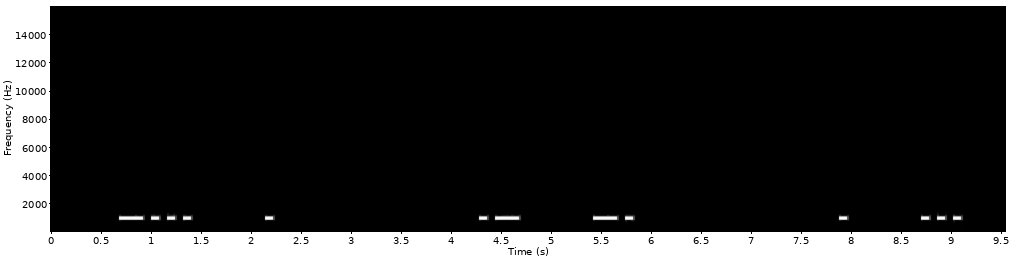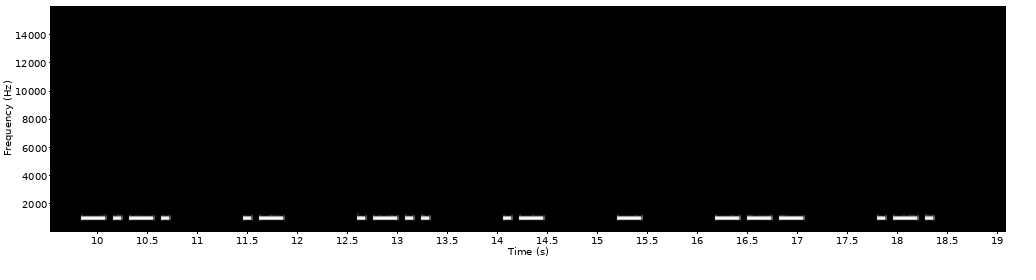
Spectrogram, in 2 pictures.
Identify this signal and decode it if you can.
Morse code, heard as a keyed tone, about 15 wpm, spaced as for 8 wpm, 1000 Hz. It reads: BE AN ESCALATOR
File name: qotdfiles / 8wpm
